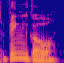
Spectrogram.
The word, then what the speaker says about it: Vingegaard: Jonas Vingegaard has teamed up. See, I say that. I pronounce that properly.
